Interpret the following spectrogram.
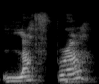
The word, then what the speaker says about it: Loughborough: number three is a place in the uk loughborough that you may have heard about and you spell that l o u g h b o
